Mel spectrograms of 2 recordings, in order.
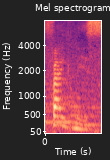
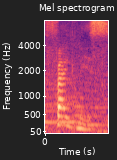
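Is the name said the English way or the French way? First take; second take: English; English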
